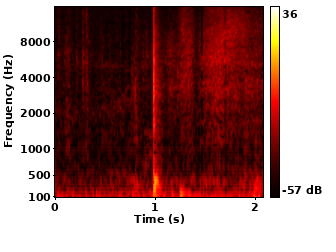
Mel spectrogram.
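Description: Cards tap softly against a mat.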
